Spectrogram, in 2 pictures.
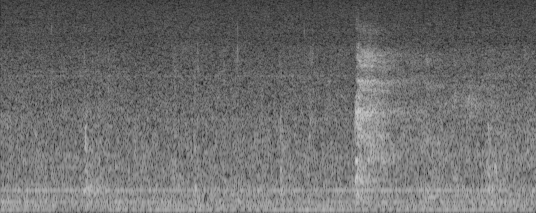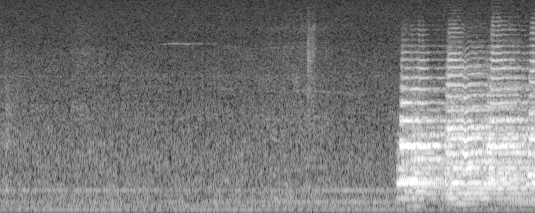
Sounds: trombone, music

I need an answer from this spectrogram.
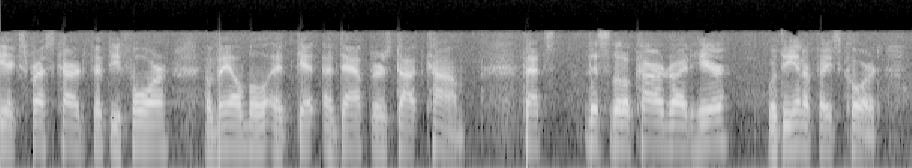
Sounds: speech

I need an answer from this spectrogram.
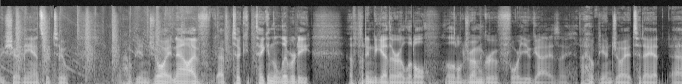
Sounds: speech, music, musical instrument

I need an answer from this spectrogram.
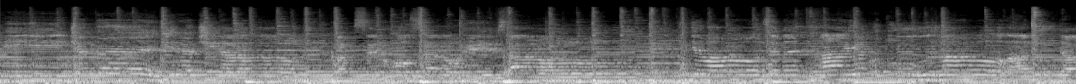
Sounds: country, music

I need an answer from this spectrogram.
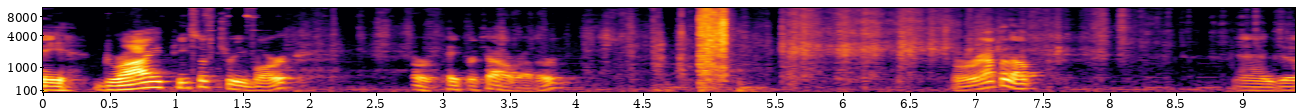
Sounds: speech, inside a large room or hall

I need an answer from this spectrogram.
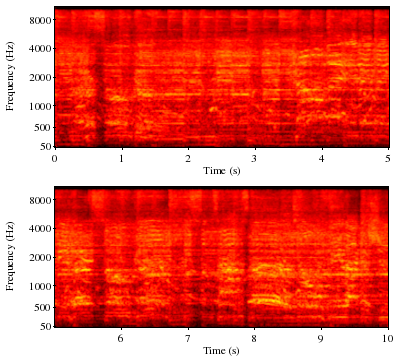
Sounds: music

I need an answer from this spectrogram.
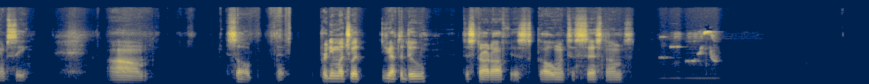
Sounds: speech

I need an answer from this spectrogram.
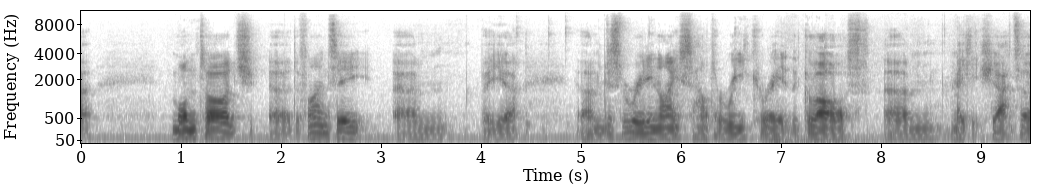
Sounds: speech

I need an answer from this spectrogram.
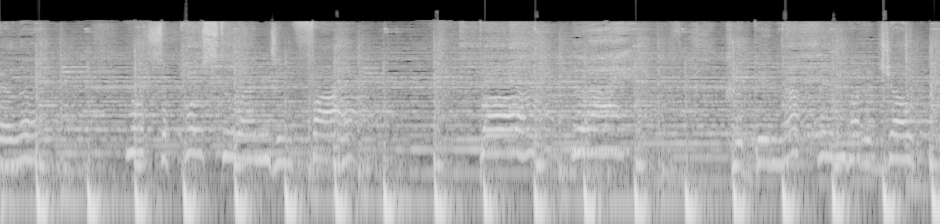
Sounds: inside a large room or hall, music

